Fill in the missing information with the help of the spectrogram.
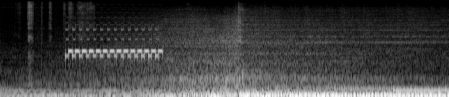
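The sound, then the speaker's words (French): A telephone rings with a steady electronic tone, clear, over a low rumbling background hum that swells partway through. No one speaks. “muni d'un crayon à papier, elle griffonne quelques annotations sur les pages quand son téléphone sonne.”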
